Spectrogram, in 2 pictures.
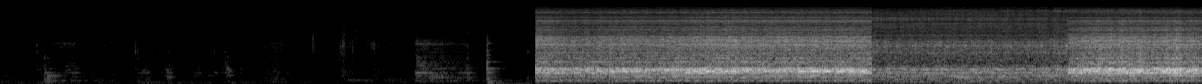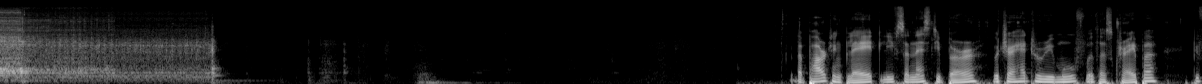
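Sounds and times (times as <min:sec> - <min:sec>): lathe whining: 0:05.3 - 0:14.2.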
